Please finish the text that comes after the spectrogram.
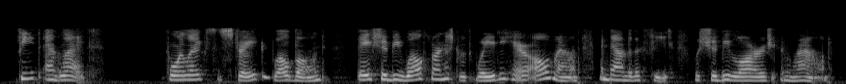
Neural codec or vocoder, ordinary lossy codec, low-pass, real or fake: codec, 44.1 kHz, 3.4 kbps, Pupu-Codec; Opus, 24 kbps; 5.4 kHz; fake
